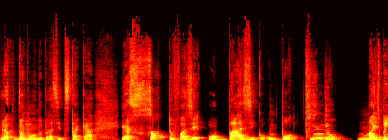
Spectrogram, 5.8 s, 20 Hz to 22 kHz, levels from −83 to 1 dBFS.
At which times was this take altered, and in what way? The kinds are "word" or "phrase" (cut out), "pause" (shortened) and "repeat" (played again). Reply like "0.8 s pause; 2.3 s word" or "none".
none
